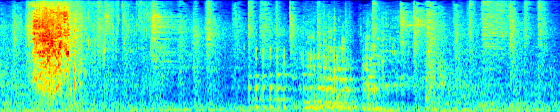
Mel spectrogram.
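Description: Background music with animated big-cat fight sound effects: a short noisy burst just after the start, then a big-cat roar about two seconds in, lasting under a second.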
